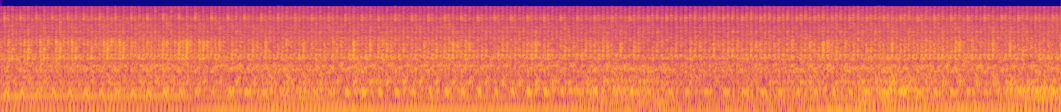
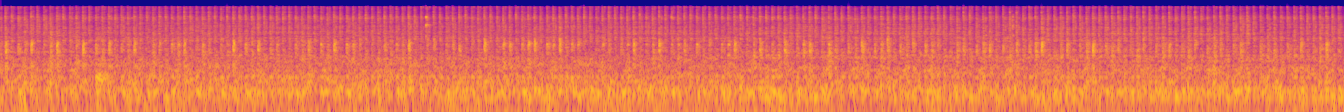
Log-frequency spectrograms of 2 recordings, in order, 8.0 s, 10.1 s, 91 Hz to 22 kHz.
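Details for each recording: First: Mitsubishi L300 diesel after its injector nozzles were cleaned: steady, even idle clatter with no heavy shaking or roughness. Normal diesel idle. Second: Mitsubishi L300 diesel idling while injector lines are loosened one by one: lumpy idle with irregular knock; cylinder three nozzle appears clogged, number four barely delivers, so all nozzles are to be removed for cleaning.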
